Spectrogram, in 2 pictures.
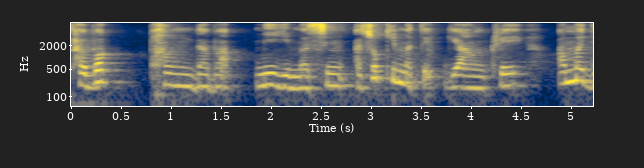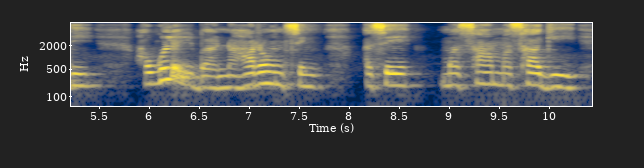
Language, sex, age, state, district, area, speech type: Manipuri, female, 45-60, Manipur, Bishnupur, rural, spontaneous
